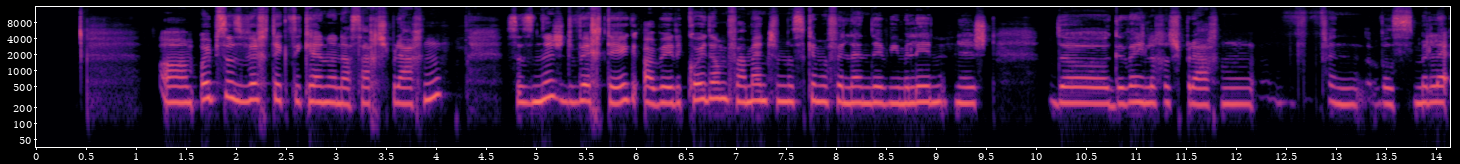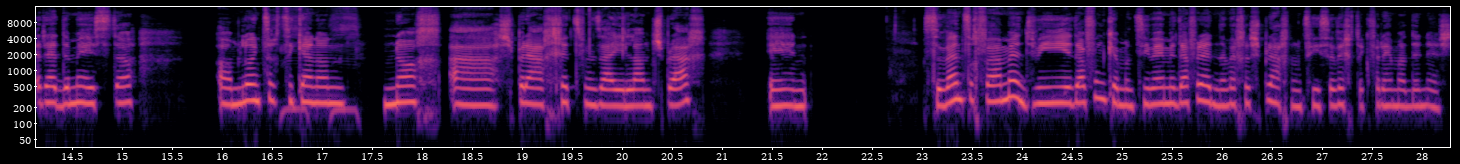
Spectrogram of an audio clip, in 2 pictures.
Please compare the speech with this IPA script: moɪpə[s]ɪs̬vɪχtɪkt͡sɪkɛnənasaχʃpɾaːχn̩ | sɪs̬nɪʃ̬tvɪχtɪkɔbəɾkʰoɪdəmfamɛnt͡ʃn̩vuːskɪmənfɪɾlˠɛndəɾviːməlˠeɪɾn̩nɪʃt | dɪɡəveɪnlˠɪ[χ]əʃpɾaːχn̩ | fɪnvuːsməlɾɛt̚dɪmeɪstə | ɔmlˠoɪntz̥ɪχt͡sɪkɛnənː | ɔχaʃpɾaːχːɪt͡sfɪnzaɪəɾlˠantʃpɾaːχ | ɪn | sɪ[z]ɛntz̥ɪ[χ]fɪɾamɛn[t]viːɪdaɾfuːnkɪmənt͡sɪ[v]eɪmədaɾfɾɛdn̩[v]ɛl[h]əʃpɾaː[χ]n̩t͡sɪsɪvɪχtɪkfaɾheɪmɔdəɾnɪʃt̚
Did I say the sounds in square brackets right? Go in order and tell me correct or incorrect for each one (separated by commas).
correct, correct, incorrect, correct, incorrect, correct, correct, incorrect, correct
